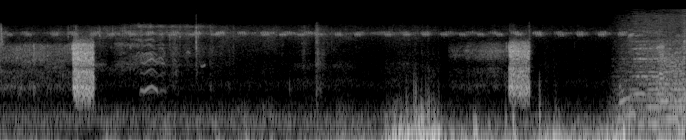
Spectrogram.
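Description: An insect trilling steadily in even, rapid high-pitched pulses. Under it a low rumble, likely wind on the microphone, grows louder from about four seconds in, and music starts near the end.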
